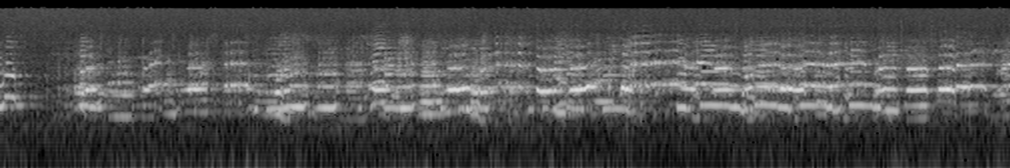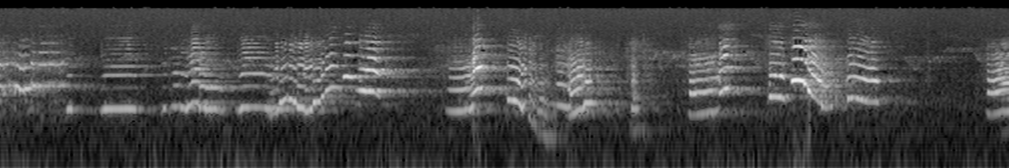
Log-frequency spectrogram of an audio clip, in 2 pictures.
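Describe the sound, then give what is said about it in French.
Four saxophones play together outdoors in the trees of a forest, first in dense, overlapping sustained tones, then breaking into sparser honking squeals and swooping, bird-like cries. No one speaks. “Dans les arbres, quatre musiciens, quatre saxophonistes, réintroduits en milieu sauvage.”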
